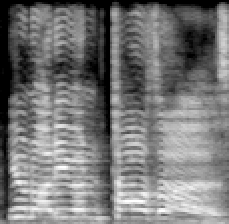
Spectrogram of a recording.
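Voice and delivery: high, slow mock Cockney; overdone Cockney, stretched out high; mock Cockney shout. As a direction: ham up a Cockney thug. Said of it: "bit of Cockney slang".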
